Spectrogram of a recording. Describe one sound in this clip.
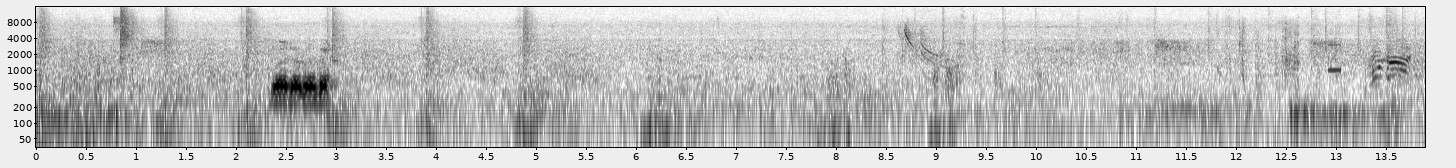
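Explosions boom in the distance, one after another.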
